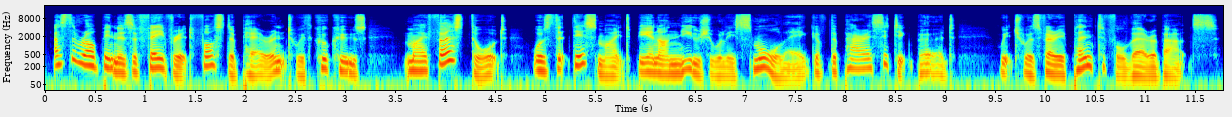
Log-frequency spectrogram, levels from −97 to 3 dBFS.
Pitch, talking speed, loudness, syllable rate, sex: 140 Hz, 160 wpm, -21 LUFS, 4.7 syllables/s, female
